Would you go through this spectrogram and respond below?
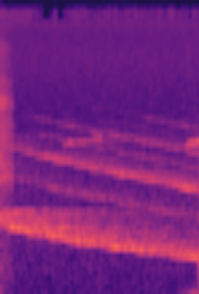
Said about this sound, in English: In woods like that, I'd never heard a siren or noise that loud before. It's amazing how far that travels. I heard that siren miles away.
